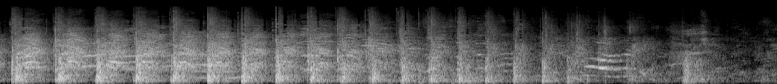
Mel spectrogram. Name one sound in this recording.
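A crowd chants and cheers loudly.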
